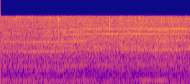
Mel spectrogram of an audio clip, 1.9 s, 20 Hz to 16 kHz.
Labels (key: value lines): label: anthrophony, boat engine
recorder: SoundTrap 500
